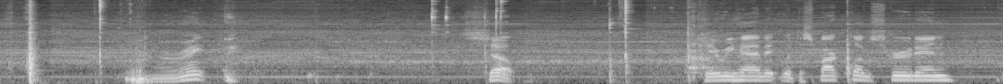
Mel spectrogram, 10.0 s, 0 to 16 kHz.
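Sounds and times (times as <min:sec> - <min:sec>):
steady low hum: 0:00.9 - 0:10.0.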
